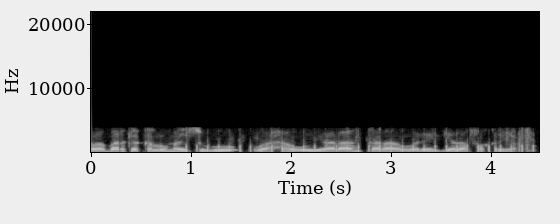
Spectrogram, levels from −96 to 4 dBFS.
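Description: Throughout the speech, overdone noise removal leaves the background at near silence dotted with twinkling specks, and quieter parts of the voice were pulled down along with the noise. Unlike simple gating or a plain low level, the damage is in separate frequency bands switching on and off, so the residue glitters rather than pumping or cutting out whole.

The AMR narrowband mobile codec is also present from start to finish. Nothing above about 3.8 kHz gets through, and the voice has a buzzy, synthetic edge where the codec rebuilds it from a vocal-tract model fed by sparse pulses. The plainly audible coarseness points to a low-rate mode, consistent with about 7.4 kbps. A simple low-pass filter would dull the sound without that artificial buzz.

From 0.95 s to 4.43 s a train of clicks runs over everything, around thirty sharp ticks at a steady 9.2 per second, peaking about 15 dB above the speech and continuing through the pauses. 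That evenly repeating pattern of near-identical pulses is most likely interference or a faulty connection. Random crackle from a damaged source would come at irregular intervals and vary in shape.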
